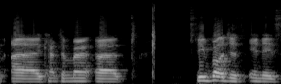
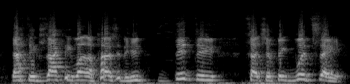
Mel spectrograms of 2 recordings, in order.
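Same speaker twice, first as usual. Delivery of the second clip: higher, half-laughing mock accusation in a put-on voice; mock stern accusation; 5 semitones higher, 3 dB louder than usual. Retelling the comic, Captain America accusing the heroes, half-laughing. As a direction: play the smug accuser, laughing through it. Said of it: "then he's like".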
